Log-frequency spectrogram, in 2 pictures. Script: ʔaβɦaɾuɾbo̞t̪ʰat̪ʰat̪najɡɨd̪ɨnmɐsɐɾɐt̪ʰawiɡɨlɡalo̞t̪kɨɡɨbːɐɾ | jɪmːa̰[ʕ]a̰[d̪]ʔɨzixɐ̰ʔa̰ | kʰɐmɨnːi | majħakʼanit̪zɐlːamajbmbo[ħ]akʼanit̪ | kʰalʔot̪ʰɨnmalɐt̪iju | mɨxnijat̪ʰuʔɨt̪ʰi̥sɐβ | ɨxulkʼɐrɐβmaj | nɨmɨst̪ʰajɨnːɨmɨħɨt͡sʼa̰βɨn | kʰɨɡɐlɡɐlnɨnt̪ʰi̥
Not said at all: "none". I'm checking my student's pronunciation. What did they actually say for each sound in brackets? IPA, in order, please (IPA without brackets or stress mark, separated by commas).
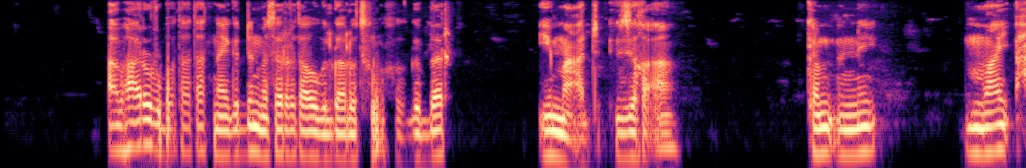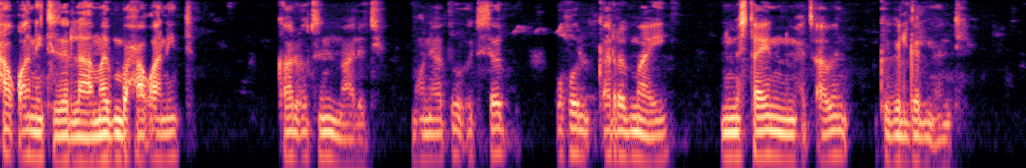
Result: ʕ, d̪, ħ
